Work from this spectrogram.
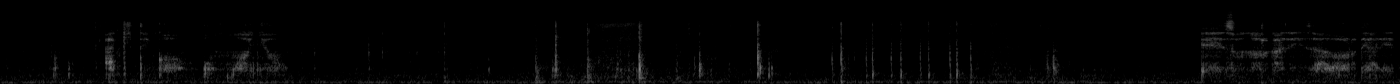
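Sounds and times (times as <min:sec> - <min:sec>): light irregular clicks and taps: 0:03.0 - 0:04.6, 0:05.3 - 0:09.8.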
